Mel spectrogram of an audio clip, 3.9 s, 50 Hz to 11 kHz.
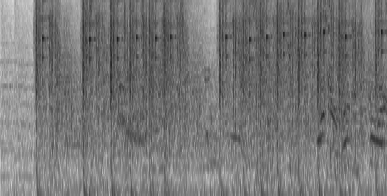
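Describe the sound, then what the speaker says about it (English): Dense, continuous gunfire from a Mass Effect 2 firefight, a loud sustained fusillade of overlapping shots and bursts with no pauses over several seconds. "Under heavy fire!"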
